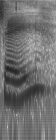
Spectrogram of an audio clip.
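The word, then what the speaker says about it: Shae: My name is Shay, S-H-A-E, middle name and maiden name, S-A-N-D-E-R-S-O-N. Last name is pronounced like Harris with a lisp.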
